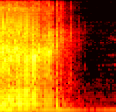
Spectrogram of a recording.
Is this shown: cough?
no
